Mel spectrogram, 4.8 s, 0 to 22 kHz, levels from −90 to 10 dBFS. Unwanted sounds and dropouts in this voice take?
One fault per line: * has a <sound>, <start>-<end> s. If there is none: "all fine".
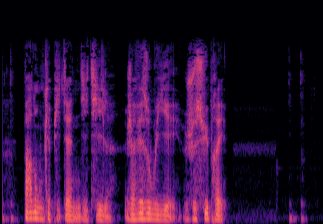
all fine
